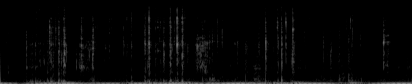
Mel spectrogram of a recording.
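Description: A solid, dry pink soap bar with an embossed logo is held in the hand while a small blade scrapes shavings off it, and long nails occasionally touch the bar. The sound is a rapid series of dry, crisp, crackly scrapes and clicks with bright edges over a low, steady rumble.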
